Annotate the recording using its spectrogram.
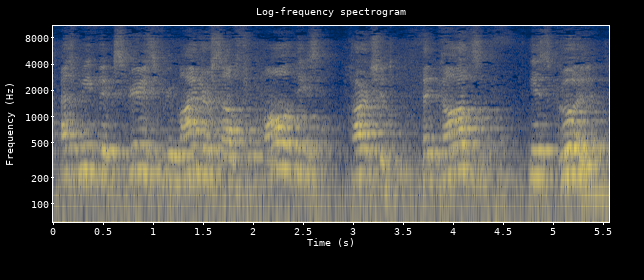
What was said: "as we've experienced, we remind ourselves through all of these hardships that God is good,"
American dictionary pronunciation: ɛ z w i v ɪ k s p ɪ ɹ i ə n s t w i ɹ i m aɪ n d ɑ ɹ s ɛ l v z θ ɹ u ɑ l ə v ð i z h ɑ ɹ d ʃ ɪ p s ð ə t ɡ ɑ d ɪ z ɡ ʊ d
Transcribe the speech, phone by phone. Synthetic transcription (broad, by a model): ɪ z w i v ɪ k s p ɪ ɹ i ə n s t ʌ ɹ i m aɪ n d ɑ ɹ s ɛ l v z f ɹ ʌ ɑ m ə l ð i z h ɑ ɹ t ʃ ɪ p s ð ə t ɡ ɑ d ɪ z ɡ ʊ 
